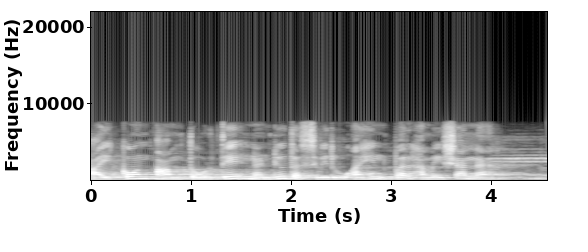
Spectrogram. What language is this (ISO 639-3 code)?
snd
